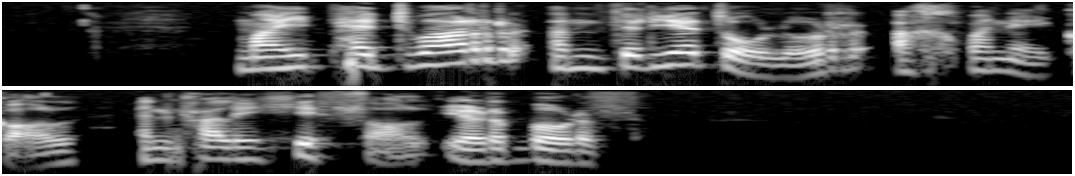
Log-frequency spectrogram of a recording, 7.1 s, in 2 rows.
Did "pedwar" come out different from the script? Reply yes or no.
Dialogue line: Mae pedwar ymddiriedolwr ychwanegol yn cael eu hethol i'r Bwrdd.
no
